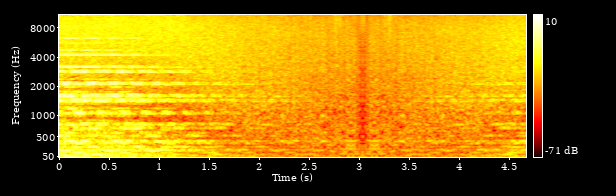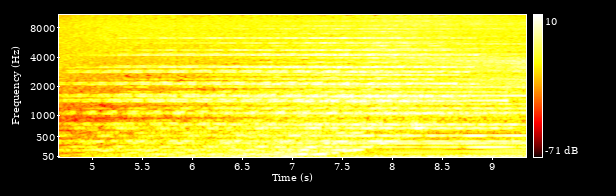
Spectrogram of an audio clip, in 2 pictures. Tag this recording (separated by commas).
Music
